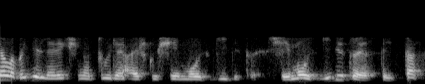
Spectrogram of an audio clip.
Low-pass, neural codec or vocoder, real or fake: 5.4 kHz; none; real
